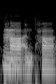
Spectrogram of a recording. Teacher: Yeah, so he says, I don't hear fifth tone, I hear first tone, but the pitch of the first ta is a higher pitch than the second ta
